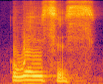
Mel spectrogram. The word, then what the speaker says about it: oasis: Oasis Oasis طبعا الاس هنا والاس هنا بتنطق اس.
